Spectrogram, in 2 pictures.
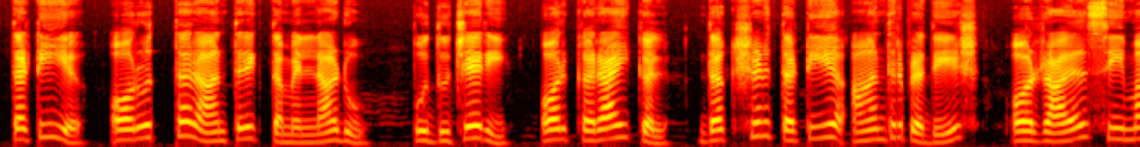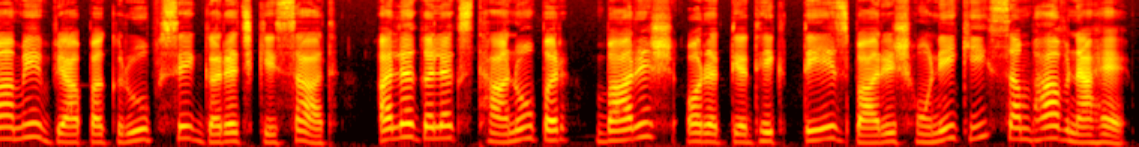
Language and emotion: Hindi, neutral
